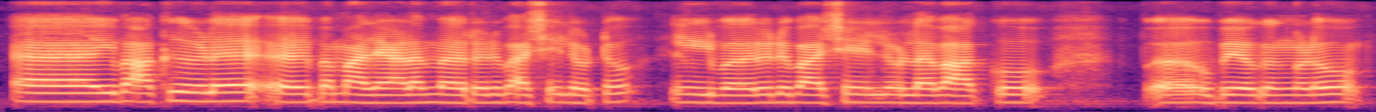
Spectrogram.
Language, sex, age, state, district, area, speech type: Malayalam, female, 18-30, Kerala, Thiruvananthapuram, urban, spontaneous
